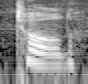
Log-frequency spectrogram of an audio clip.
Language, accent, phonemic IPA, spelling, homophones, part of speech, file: English, General American, /toʊld/, told, tolled, verb, En-us-told.ogg
- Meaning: simple past and past participle of tell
